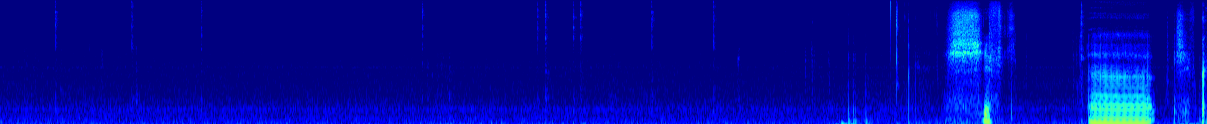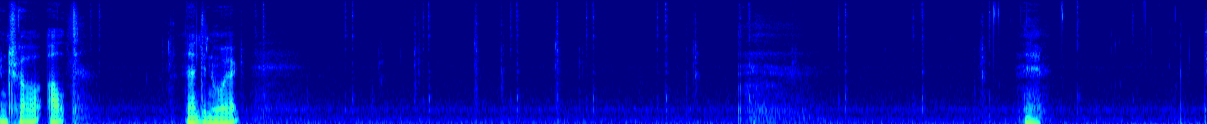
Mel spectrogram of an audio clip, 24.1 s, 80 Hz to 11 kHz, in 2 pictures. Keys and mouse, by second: 0.4 middle click, 1.9-4.1 drag, 5.7 click, 6.4 middle click, 12.8 ctrl+alt+shift+click, 19.3 click, 21.8 middle click, 23.3-24.1 drag.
